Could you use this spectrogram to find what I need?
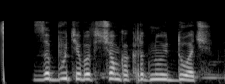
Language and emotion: Russian, angry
